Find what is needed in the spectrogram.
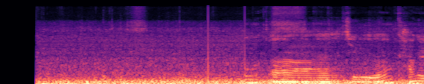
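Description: Steady low rumble of road and wind noise from a car on the move, starting just after a brief silence. A voice comes in near the end.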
